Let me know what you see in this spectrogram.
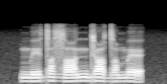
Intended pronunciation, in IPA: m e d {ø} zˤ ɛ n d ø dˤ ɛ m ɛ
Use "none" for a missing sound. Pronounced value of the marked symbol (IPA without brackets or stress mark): e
